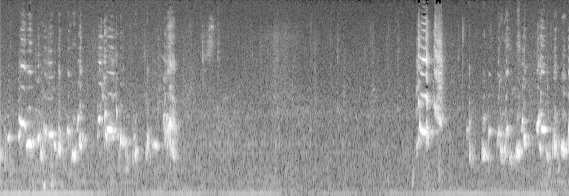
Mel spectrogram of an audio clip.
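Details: Australian magpie warbling beside pink galahs: bursts of jumbled fluting and chortling notes, a few sharp harsh accents, a quiet gap of several seconds, then more warbling, over a low hum.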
